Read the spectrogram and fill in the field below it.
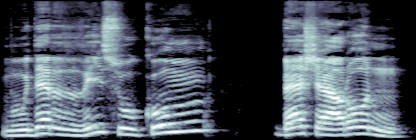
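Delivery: usual speaking voice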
